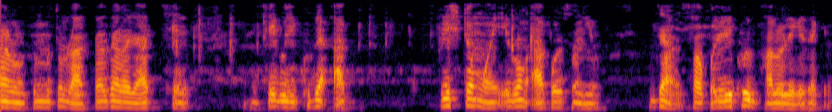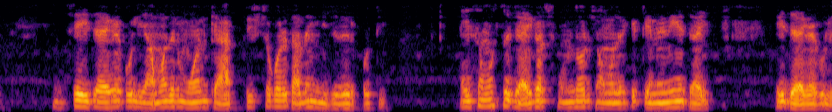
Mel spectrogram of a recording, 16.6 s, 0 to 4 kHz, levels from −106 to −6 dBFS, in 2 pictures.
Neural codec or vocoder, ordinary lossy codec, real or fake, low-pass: codec, 16 kHz, 16 kbps, FreqCodec, larger model; none; fake; 3.6 kHz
